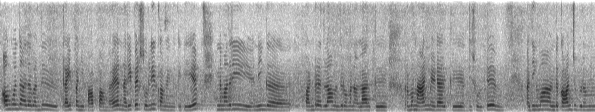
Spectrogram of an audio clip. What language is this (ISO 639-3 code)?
tam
